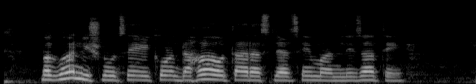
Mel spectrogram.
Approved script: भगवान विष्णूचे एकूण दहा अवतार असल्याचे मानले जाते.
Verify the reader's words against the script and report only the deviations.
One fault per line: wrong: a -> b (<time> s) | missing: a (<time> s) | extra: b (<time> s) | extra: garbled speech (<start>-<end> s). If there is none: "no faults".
no faults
